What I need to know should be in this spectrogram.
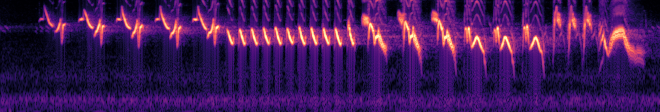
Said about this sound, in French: Le pinson.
